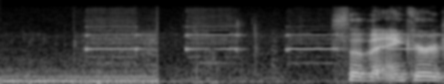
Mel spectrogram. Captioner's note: alarm beeping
